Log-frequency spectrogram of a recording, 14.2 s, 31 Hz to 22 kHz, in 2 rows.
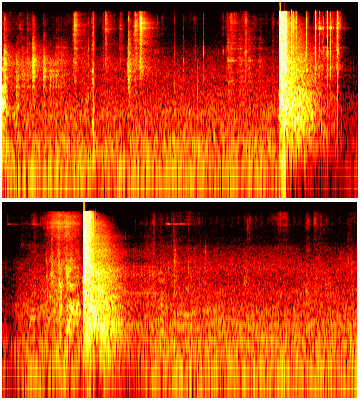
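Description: Two shots from a Taurus PT111 G2 9mm pistol, about three seconds apart, each sudden and loud with a short ringing tail.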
